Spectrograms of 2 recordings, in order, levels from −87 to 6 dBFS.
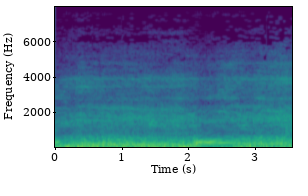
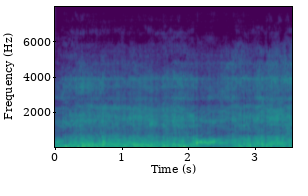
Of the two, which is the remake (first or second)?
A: second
